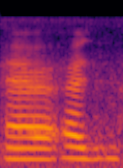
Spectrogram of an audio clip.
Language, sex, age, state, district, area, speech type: Punjabi, female, 30-45, Punjab, Ludhiana, urban, spontaneous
